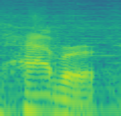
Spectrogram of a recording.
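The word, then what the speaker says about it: Havre: was renamed, it's probably Hav. I'm thinking it's probably Hav. We always pronounced it Hav, but since it's French, Hav to decide on a new name, the town held a meeting.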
